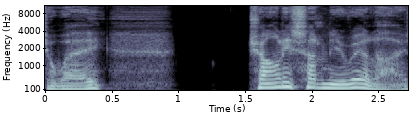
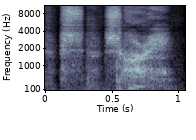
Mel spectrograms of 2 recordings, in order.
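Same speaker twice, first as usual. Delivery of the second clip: stammered whispered apology; whispered stammering sorry; 5 dB quieter than usual. Acted. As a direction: breathe out a tiny scared sorry. Alfie calms himself.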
